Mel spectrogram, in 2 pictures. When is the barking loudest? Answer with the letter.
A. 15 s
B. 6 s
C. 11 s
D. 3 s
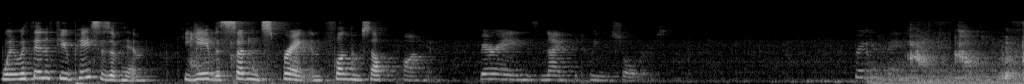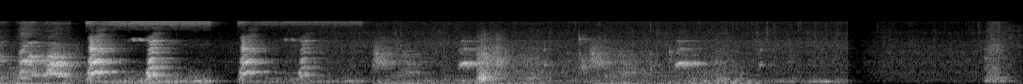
C.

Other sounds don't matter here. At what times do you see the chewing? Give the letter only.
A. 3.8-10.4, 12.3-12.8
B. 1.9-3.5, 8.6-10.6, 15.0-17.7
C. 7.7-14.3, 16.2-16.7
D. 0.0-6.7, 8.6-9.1
B.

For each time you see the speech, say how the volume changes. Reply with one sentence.
You can hear the speech from 0.0 to 6.7 s, getting quieter; and briefly from 8.6 to 9.1 s.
